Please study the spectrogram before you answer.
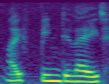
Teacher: It is been, but the sound gets shortened, so it sounds like bin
